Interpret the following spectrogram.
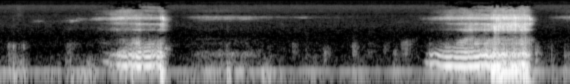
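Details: Rottweiler snoring loudly indoors, two long rasping harsh snores around two and seven seconds with quieter breathing between, a low steady hum underneath.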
